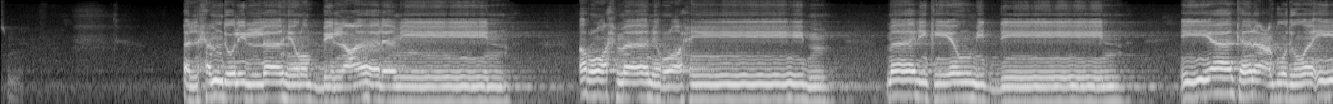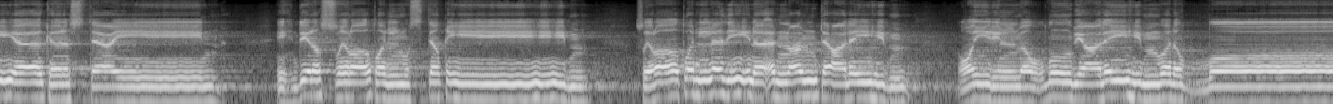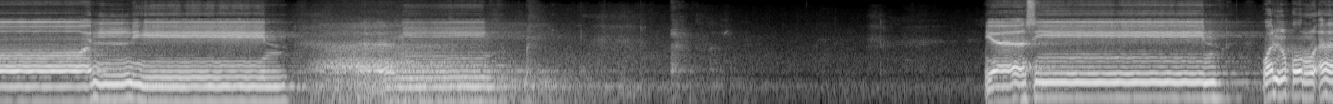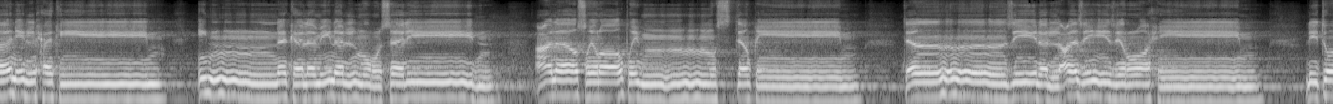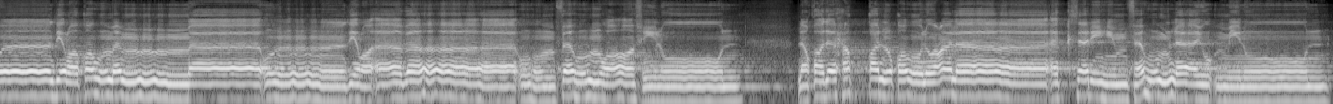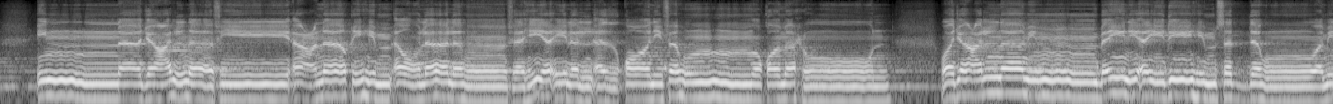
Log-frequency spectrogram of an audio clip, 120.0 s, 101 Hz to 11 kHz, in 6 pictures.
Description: صلاة الفجر للقارئ أحمد بن طالب حميد 21 محرم 1446 هـ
